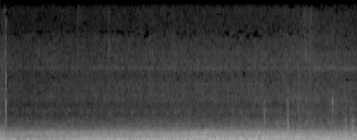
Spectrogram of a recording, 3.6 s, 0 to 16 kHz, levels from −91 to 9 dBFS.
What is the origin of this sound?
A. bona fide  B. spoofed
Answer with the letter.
B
